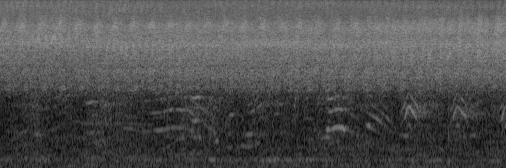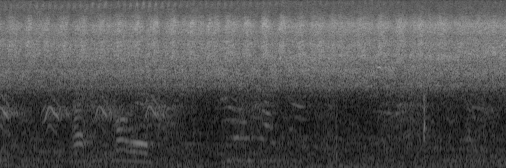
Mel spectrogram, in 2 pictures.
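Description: Summer cicada chorus, a steady high-pitched buzz with a fine pulsing texture, with short calls and people's voices coming and going underneath.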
